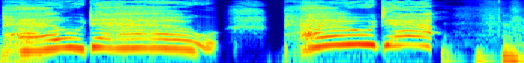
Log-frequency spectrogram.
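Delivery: very high shriek, wildly swinging and swooping. Explaining Korean consonants she struggled with, speaker retells her own screaming. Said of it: "Because I was just screaming".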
